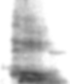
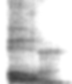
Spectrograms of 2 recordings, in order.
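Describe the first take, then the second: First: The h at the start is pronounced. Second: The h at the start is dropped.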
